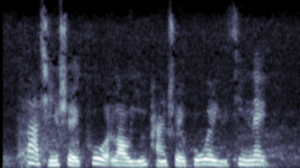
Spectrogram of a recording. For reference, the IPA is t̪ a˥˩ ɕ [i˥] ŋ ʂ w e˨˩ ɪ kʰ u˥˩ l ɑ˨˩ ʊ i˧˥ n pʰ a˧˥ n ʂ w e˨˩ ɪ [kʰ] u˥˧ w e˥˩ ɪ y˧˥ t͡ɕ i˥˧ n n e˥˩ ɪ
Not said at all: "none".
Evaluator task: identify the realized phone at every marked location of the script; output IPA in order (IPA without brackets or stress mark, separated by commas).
i˧˥, kʰ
